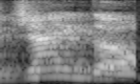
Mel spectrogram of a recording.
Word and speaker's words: Django: he was talking to Jango the D is silent he was able to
